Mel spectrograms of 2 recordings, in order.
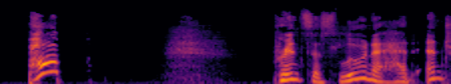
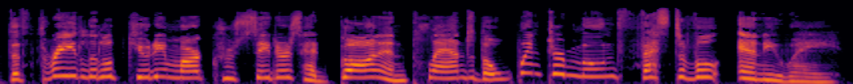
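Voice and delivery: ordinary delivery

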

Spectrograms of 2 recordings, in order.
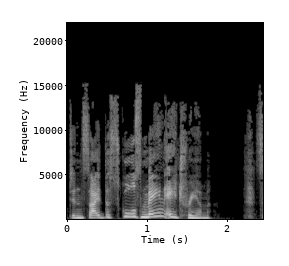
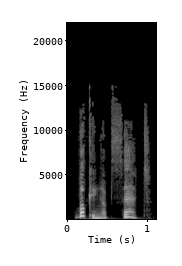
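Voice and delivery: ordinary delivery

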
